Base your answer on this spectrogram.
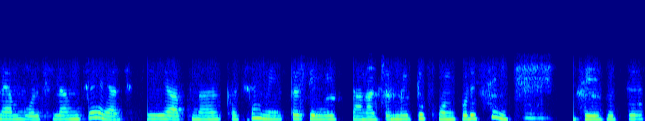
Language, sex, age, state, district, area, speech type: Bengali, female, 18-30, West Bengal, Bankura, urban, conversation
